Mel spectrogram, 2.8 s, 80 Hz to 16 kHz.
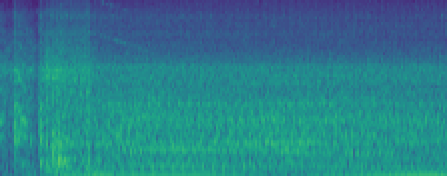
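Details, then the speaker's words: Toyota 1AR-FE 4-cylinder, 130,000 miles, warm restart after cold start: catches at once, steady idle with only faint valve rattle, no metallic VVT knock since the variable valve timing already has oil pressure; oil is dirty. "Now the only thing you hear is a little valve rattle. It's got 130,000 miles, but you don't get that metallic on the first startup because the variable valve timing system already has oil pressure in it."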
